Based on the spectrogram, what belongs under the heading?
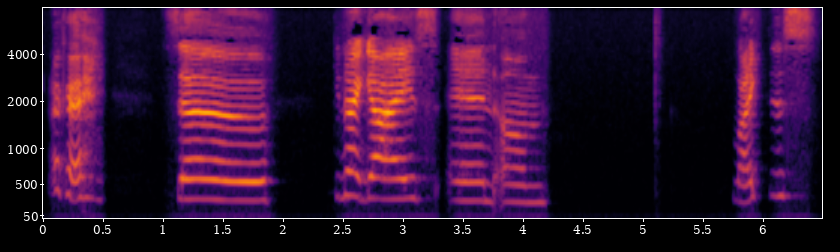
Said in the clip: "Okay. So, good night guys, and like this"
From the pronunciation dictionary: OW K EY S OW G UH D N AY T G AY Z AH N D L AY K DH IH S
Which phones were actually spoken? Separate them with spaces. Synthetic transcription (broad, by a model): OW K EY S OW G UH D N AY T G AY Z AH N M L AY K DH IH S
